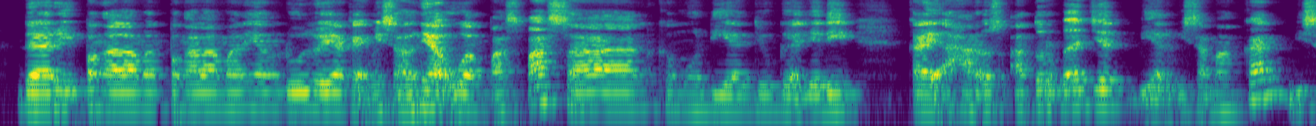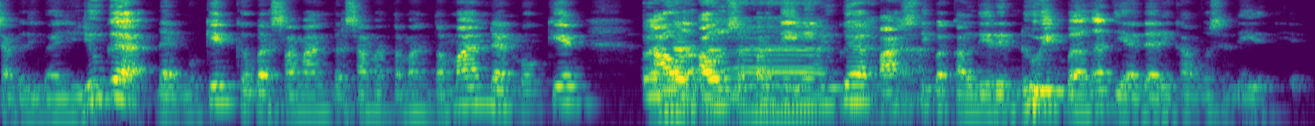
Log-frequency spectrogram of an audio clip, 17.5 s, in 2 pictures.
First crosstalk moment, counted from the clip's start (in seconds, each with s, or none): 13.1 s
